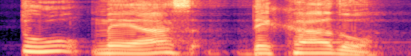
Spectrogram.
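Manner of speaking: very slow, word-by-word reading; solemn accusation. Acted. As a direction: pronounce it as a weighty divine reproach. Reads God's accusation from scripture.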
